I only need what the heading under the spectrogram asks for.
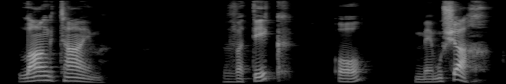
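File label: "longtime" English, "ותיק ממושך" Hebrew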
